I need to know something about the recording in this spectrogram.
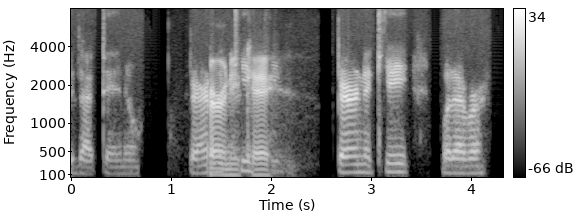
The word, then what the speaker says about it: Ronnke: Ronnke.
